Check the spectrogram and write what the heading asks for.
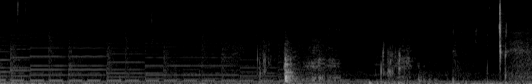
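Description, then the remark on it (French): Someone sips a drink, with soft wet mouth and swallowing noises, a sharp clunk partway through, and another click near the end, over a steady tonal hum. “Oh boy, je vais prendre une gorgée.”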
